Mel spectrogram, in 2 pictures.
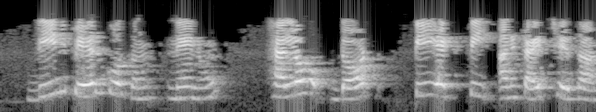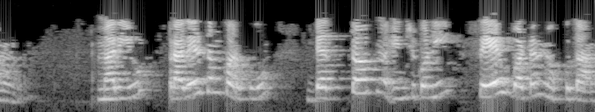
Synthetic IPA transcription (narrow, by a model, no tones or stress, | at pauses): d̪iːnipe̞ːɾukɔːsɐmne̞ːnu | heloːɖaːʈ̚ | ʈiːeksʈiɐniʈɐjp̚t͡ʃɛːʃaːnu | mɐɾijupɾɐd̪ɛːʃɐmkɐɾɐku | ɖesʈaːpnue̞ɲt͡ʃukoni | seːwbɐʈɐnnokːut̪aːnu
